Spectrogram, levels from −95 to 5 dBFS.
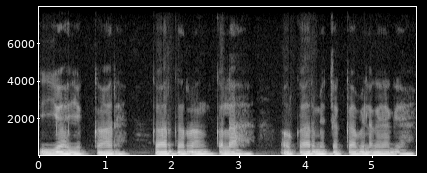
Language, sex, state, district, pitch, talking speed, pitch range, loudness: Hindi, male, Jharkhand, Palamu, 95 Hz, 180 wpm, 95-100 Hz, -16 LUFS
